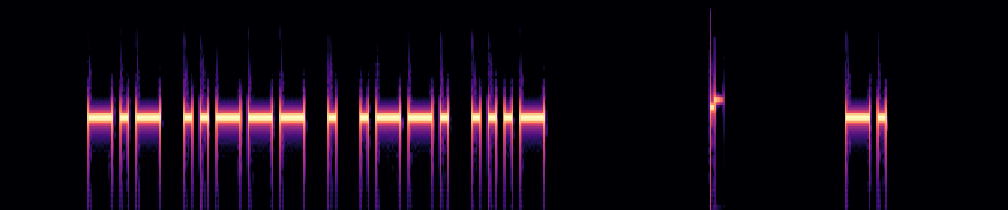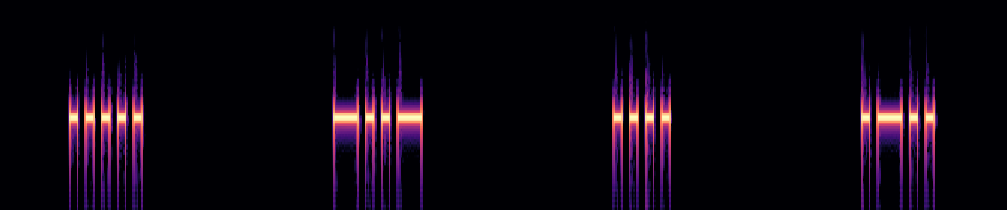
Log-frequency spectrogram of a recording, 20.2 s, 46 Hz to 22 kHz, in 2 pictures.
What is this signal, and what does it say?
Morse code, heard as a keyed tone, about 15 wpm, spaced as for 6 wpm, 700 Hz. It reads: K2EPV N5XHL
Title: USA Call Signs - 8x Character Spacing - 15wpm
